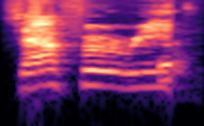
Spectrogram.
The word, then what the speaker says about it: Zafirides: Zafirides. Zafirides. Oh, I got it. I got it right. So close in the pre-show. Zafirides.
